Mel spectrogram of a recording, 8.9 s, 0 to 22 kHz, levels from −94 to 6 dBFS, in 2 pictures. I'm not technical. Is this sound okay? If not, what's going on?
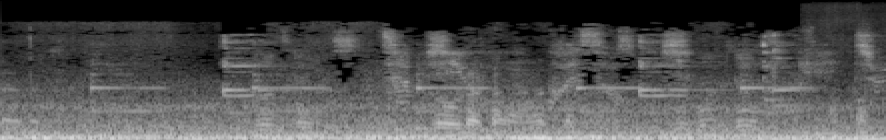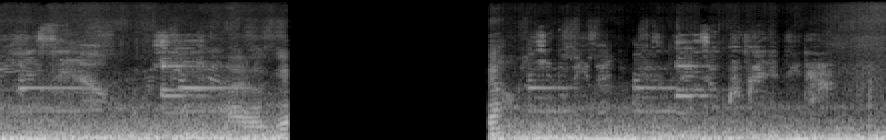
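No, there are three problems.

For the first 4 seconds the sound is dull and smeared, with the crisp, high detail missing. At 4.0 s it suddenly becomes clearer and fuller, with no break. This is an adaptive stream starting at a low bitrate. The player began with a small, lower-quality version so playback could start quickly. Once it had checked the connection, it switched to a better version.

At 5.86 s the sound cuts out completely. It stays silent for about 1 second and comes back at 6.88 s. This is a playback stall. The likely cause is that the player ran out of incoming data, or was briefly held up, so it had nothing to play until it recovered.

From 6.88 s to 8.76 s the sound is rushed. It plays about 1.5 times faster than normal but at its usual pitch. This is time-compressed catch-up. After the stall the player was behind, so it removed many tiny slices of the sound and blended the joins together to get back on schedule. 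That slicing is what causes the hurried feel.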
